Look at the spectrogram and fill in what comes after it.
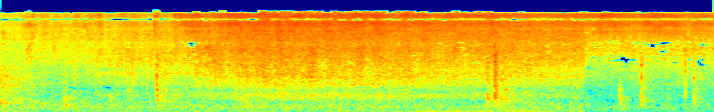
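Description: Sliced spring bamboo shoots frying in hot oil in a wok, with dark soy sauce just added, stir-fried with a silicone spatula. The sizzle grows louder about two seconds in, with a couple of light knocks of the spatula against the pan.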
